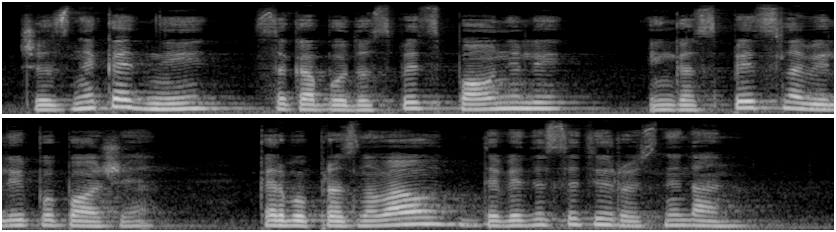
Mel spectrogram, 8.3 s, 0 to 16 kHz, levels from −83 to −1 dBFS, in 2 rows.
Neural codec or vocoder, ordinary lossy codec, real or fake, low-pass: none; AAC, 64 kbps; real; 14.4 kHz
